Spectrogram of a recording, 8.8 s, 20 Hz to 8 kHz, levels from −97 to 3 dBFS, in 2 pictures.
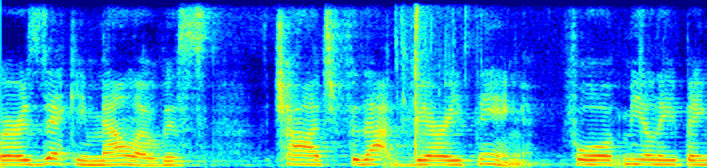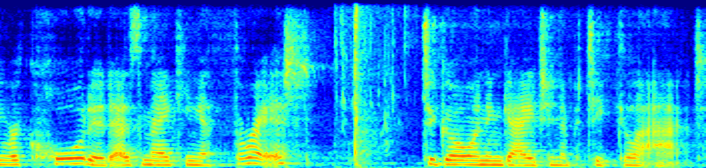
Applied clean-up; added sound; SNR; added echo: none; Splash, splatter; 17 dB; reverberation time 1.1 s.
